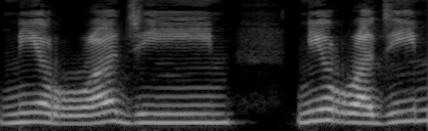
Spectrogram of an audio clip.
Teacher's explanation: را پر آپ کو سختی بھی کرنی ہے اور آپ کو را کو پر بھی پڑھنا ہے، موٹا پڑھنا ہے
